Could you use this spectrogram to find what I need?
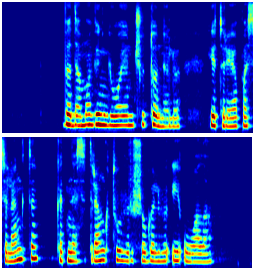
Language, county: Lithuanian, Vilnius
